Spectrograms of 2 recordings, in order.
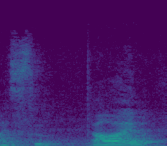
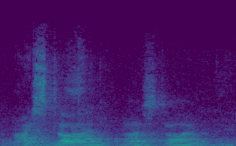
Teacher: Some of you may need to practice not having a vowel after the [s] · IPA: [ˈnaɪs ˈtaɪm]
